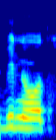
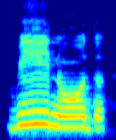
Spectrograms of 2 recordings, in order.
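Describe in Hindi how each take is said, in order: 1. पहला स्वर छोटा बोला जाता है। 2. पहला स्वर लंबा बोला जाता है। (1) "शॉर्ट टर्म इसका उच्चारण निकल रहा है, इसको हम लोग जल्दी से पढ़ रहे हैं" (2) "बड़ी ई की मात्रा का उच्चारण ज्यादा देर तक होता है, लॉन्ग टर्म होता है"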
